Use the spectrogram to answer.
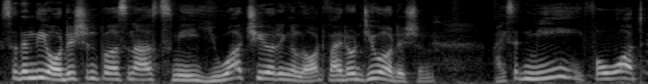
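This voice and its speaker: Very wide pitch swings mark a woman talking at a very fast pace. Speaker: actress interviewee. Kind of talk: interview answer. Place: hall.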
